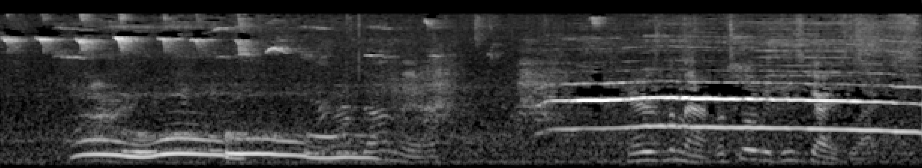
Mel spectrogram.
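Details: Captive New Guinea singing dogs at Palm Beach Zoo: wavering, warbling howls with a yodel-like quality, then a long steady high tone joined by lower undulating notes from another dog.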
